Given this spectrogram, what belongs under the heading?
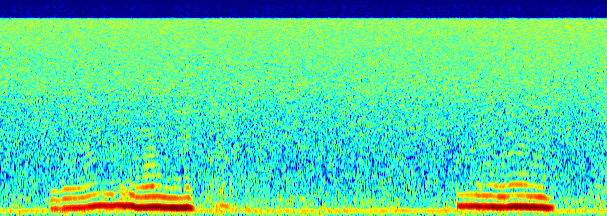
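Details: Sleeping cat snoring while sleeping with eyes open; two soft, tonal, humming snores about four seconds apart over a steady low background hum; snoring.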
